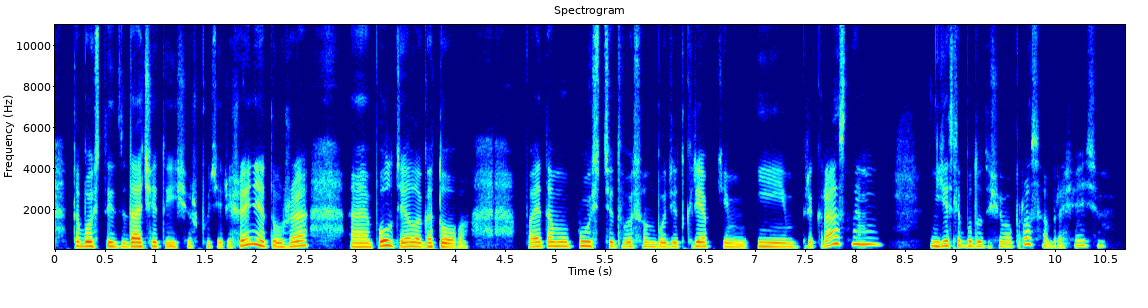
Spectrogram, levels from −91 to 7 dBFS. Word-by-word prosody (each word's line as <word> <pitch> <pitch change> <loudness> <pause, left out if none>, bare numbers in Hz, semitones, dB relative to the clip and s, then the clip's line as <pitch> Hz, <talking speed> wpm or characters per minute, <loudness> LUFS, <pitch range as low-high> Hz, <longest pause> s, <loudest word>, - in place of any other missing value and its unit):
тобой 210 -1 +4
стоит 200 +1 0
задача 200 +2 +4
и - - -4
ты 95 - -5
ищешь 200 - -7
пути 195 -2 -8
решения, 255 -1 +3
то - - 0
уже, 205 +6 +2 0.4
а, 180 -2 +1
полдела 200 -3 +5
готово. 185 +1 +1 0.6
Поэтому 205 +1 +1
пусть 215 0 0
и - - +1
твой 200 0 -3
сон 200 -2 -4
будет 190 0 -2
крепким 185 - -1
и 195 -2 +1
прекрасным. 300 - -1 0.5
Если 225 +2 0
будут 215 -2 -2
ещё 200 +3 -7
вопросы, 265 +7 -4
обращайся. 220 +1 -9
205 Hz, 150 wpm, -22 LUFS, 195-225 Hz, 0.6 s, полдела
